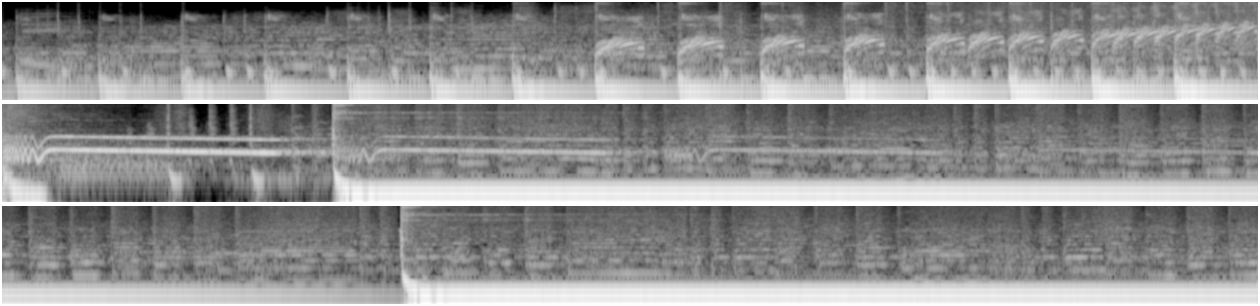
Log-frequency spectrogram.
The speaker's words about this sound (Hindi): बेटा तुम डीजे नहीं कुड़कुड़िया बजा रहे हो और इतना घटिया बजा रहे हो कि जैसे मच्छर भगा रहे हो।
